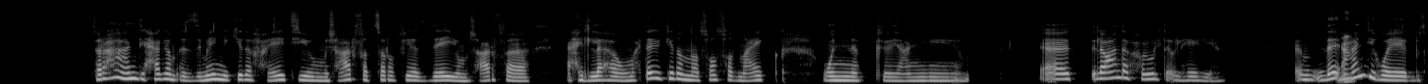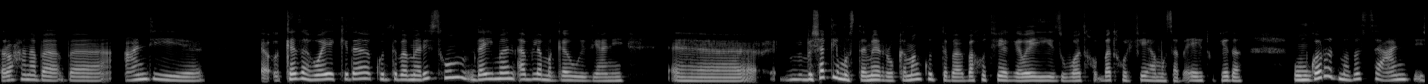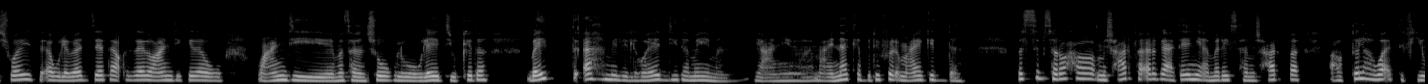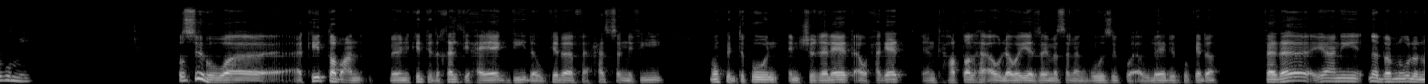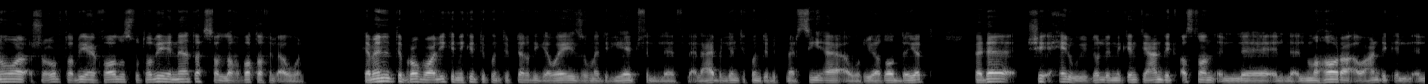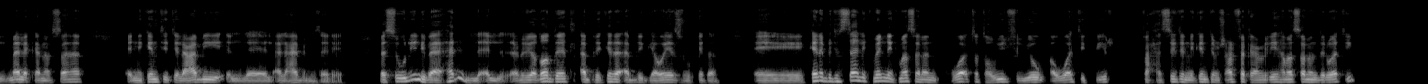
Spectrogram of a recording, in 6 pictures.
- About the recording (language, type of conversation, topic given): Arabic, advice, إزاي أقدر أستمر في ممارسة هواياتي رغم ضيق الوقت وكتر الانشغالات اليومية؟
- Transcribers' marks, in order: tapping; other background noise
